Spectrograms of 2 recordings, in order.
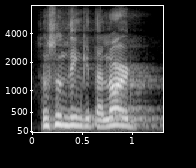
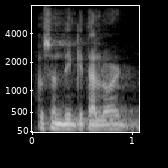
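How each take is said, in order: First: Full-voiced, falling, resolute vow; preacher voicing a confident bargain with God; firm declared promise. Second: Softer, lower, hesitant promise to God; quietly bargaining with God; soft pleading prayer. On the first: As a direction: state it firmly like a vow. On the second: Retold or imitated. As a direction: murmur the promise like a timid prayer. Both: Hindi yung, wrong prayer attitude.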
